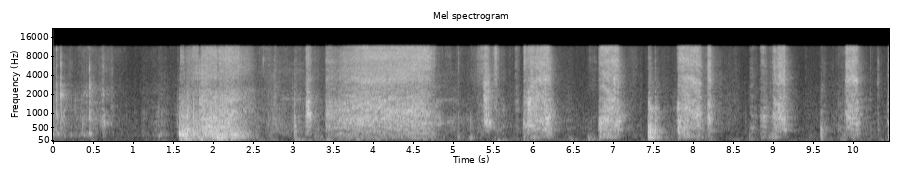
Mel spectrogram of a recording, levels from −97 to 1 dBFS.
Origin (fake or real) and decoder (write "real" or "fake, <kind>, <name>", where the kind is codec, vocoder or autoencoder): real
